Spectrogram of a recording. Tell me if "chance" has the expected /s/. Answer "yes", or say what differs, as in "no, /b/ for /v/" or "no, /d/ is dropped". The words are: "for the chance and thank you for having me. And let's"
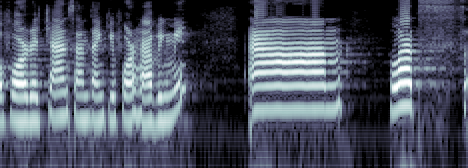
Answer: yes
